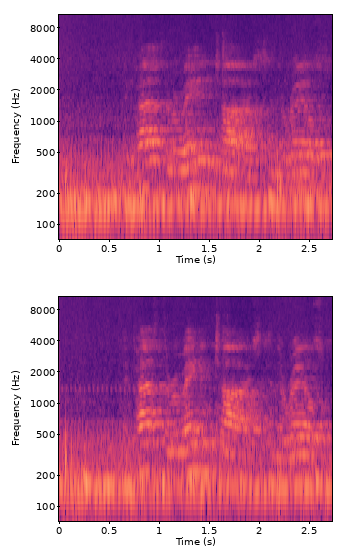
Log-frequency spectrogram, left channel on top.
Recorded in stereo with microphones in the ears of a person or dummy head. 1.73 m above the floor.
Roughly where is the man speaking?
Right.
